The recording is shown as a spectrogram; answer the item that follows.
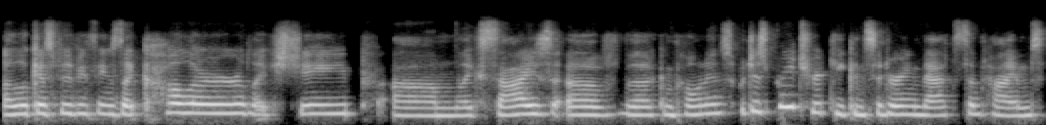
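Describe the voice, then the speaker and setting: The delivery is fairly quick, with hardly any pauses. The tone is dark and mellow, the intonation monotone and flat. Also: woman, high pitch for a woman. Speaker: hackathon participant. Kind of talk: project presentation. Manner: stuttering, halting; casual, many fillers.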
